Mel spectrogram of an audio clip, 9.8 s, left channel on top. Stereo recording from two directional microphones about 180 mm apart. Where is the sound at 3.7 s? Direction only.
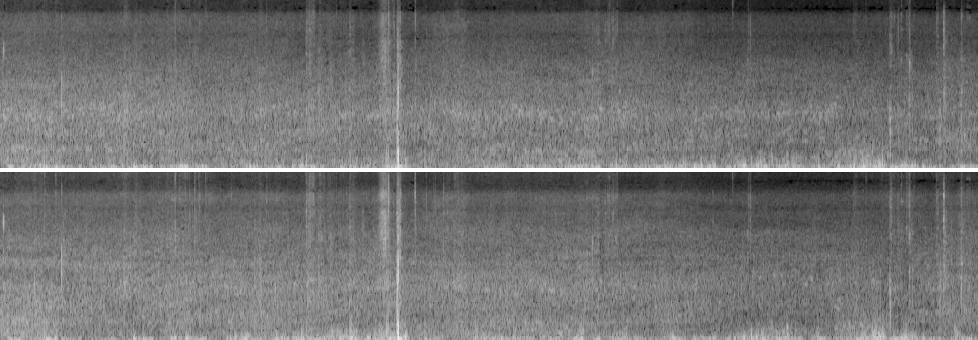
60° right (ahead or behind).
